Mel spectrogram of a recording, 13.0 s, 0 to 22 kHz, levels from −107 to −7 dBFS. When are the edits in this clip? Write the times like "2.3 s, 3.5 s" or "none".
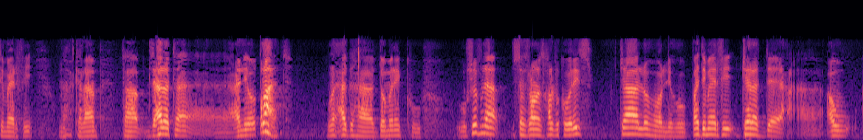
7.6 s, 10.3 s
